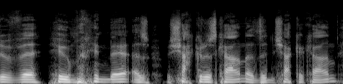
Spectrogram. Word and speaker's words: chakras: Stage 4, how do you pronounce that? Chakras? – The chakras, yeah.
